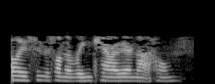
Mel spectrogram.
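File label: Police 1 Dispatch, Scanner audio recording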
